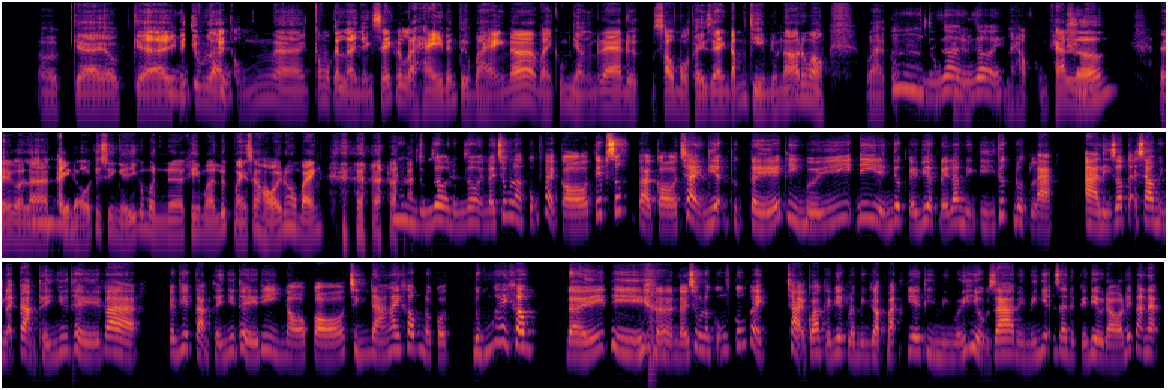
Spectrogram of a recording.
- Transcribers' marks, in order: tapping; unintelligible speech; unintelligible speech; chuckle; laugh; chuckle
- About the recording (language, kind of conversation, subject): Vietnamese, podcast, Bạn làm sao để không so sánh bản thân với người khác trên mạng?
